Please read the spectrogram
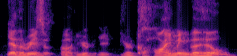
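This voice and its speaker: A man narrating and making rulings as game master, in a relaxed, easygoing way. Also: medium pitch, a little fast, dry recording.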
